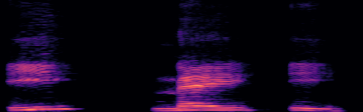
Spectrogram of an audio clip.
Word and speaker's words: Emmai: popping all right so my first name is three syllables e may e three syllables not two syllables a lot of people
